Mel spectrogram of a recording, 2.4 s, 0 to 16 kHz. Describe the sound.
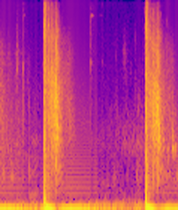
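Two sharp gunshots from a .22 firearm aimed at a box target 20 yards away, spaced more than a second apart. Each is a loud crack with a brief ringing tail, over a quiet background.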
